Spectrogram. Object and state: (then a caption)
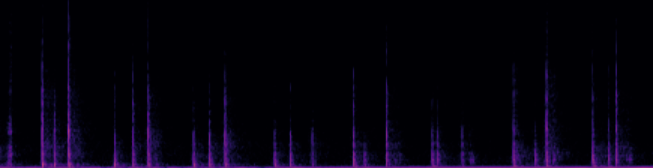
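Laminated shelf, solid board. Long nails tap rapidly on the flat top of a solid white laminated shelf board, making about two dozen short, dry clicks that stop almost at once. The clicks are bright and sharp, set over a steady low hum.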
